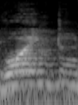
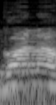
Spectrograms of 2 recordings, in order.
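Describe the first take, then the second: First: Both words are said fully and separately. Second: The words are blended into a short gonna. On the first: "ये गोइंग टू नहीं होता" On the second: "ये गोना होता है"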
